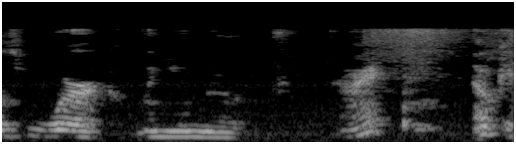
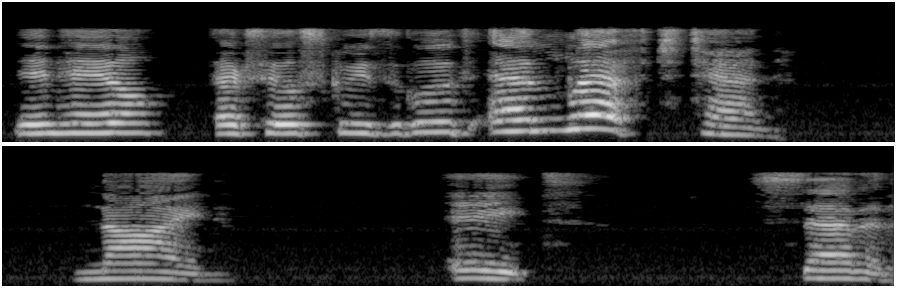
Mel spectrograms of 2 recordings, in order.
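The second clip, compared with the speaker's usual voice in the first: aerobics instructor; 3 semitones higher, 8 dB louder, slower than usual. Acted. Fitness cueing and countdown.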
